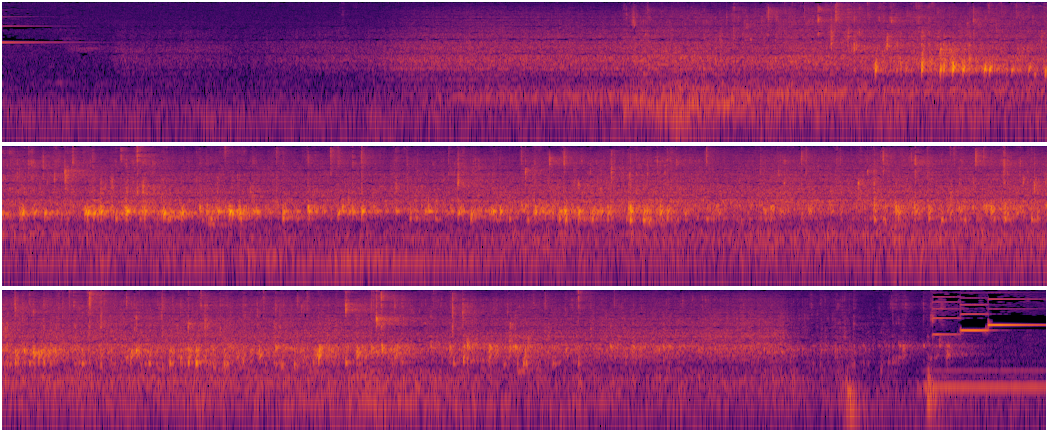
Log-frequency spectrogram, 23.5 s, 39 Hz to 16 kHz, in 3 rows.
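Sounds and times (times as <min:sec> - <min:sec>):
water dispenser: 0:03.4 - 0:23.3.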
